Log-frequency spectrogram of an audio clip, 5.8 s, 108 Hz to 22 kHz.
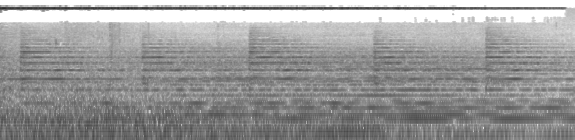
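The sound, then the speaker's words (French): Village church bells ringing on a late December morning in Uruffe, France: a dense, continuous peal of resonant, overlapping tones, with fresh strikes arriving every second or so under the sustained hum. “Le 5 décembre 1956, fin de matinée, les cloches du Ruf sonnent, le temps s'arrête de nouveau.”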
